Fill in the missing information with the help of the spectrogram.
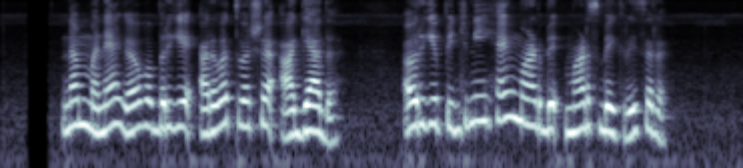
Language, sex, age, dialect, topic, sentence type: Kannada, female, 46-50, Dharwad Kannada, banking, question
